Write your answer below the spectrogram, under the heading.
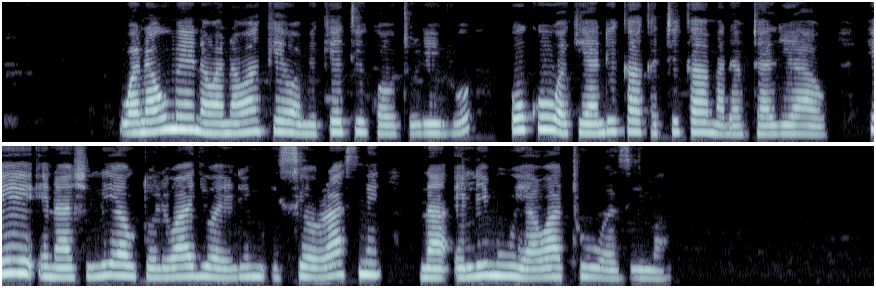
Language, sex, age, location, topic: Swahili, female, 25-35, Dar es Salaam, education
